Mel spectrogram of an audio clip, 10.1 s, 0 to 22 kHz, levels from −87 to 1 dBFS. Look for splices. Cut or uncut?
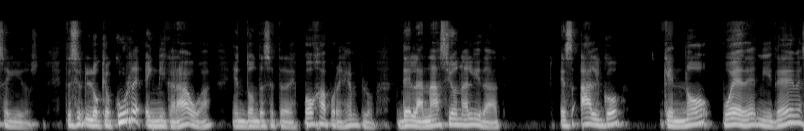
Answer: uncut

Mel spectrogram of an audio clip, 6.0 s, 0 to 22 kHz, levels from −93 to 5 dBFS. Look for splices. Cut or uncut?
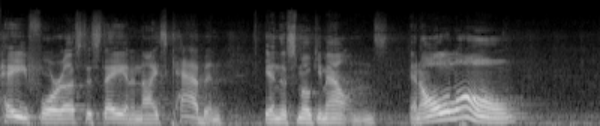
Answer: uncut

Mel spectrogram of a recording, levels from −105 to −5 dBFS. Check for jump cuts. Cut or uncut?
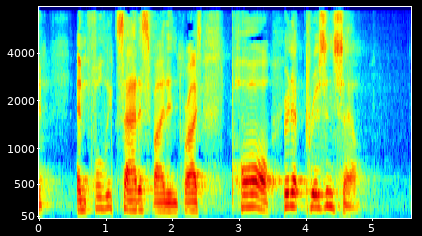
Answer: cut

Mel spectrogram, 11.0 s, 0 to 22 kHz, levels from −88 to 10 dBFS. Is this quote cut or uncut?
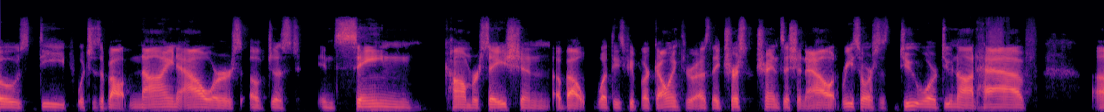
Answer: cut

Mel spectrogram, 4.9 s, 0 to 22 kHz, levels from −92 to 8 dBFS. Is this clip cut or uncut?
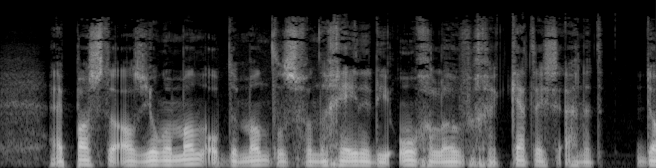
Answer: cut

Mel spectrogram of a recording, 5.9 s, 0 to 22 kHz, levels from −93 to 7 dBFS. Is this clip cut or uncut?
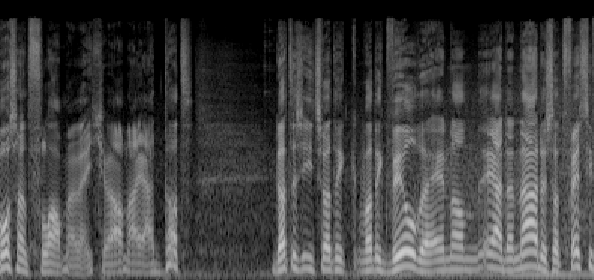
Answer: uncut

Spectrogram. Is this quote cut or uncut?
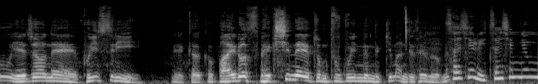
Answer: uncut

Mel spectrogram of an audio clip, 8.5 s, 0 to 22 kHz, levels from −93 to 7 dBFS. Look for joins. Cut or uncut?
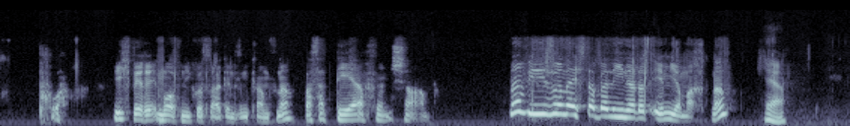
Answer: uncut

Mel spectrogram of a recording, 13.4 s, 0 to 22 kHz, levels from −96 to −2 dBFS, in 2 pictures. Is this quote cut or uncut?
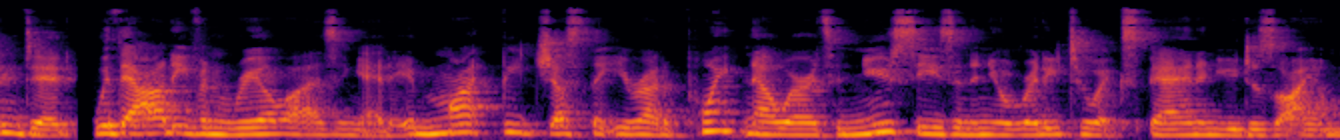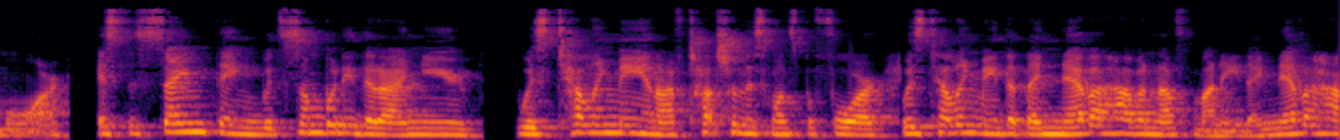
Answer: uncut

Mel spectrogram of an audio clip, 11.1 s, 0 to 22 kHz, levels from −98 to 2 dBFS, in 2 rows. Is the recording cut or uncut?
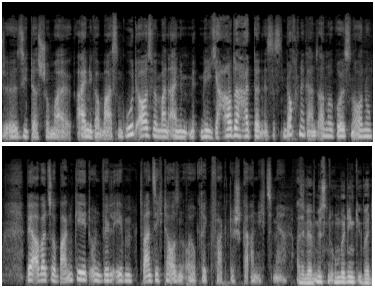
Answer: cut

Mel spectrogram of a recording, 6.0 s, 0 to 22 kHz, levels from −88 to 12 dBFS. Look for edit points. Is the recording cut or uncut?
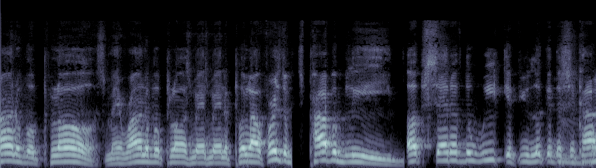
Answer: cut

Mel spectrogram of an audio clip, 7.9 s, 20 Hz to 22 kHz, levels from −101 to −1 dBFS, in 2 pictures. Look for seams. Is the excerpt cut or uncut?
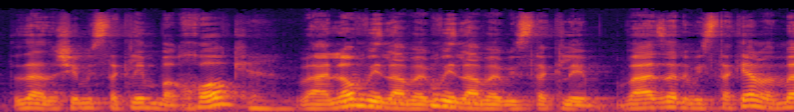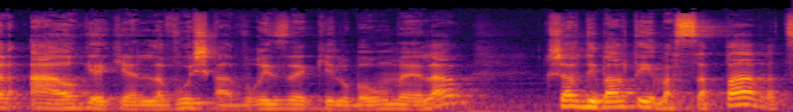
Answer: cut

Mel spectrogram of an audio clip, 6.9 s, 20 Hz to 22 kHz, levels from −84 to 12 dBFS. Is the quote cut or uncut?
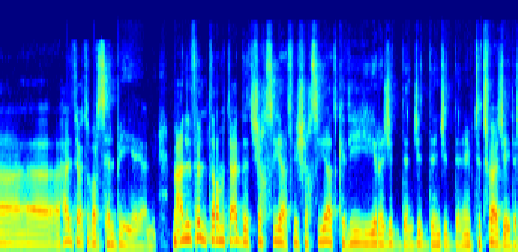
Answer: uncut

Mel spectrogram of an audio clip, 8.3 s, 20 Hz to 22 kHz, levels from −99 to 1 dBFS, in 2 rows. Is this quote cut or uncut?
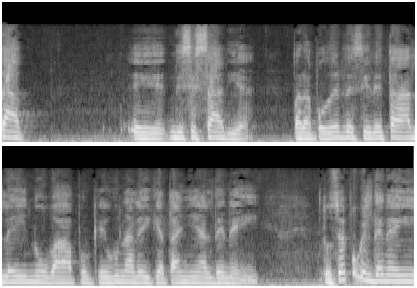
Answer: uncut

